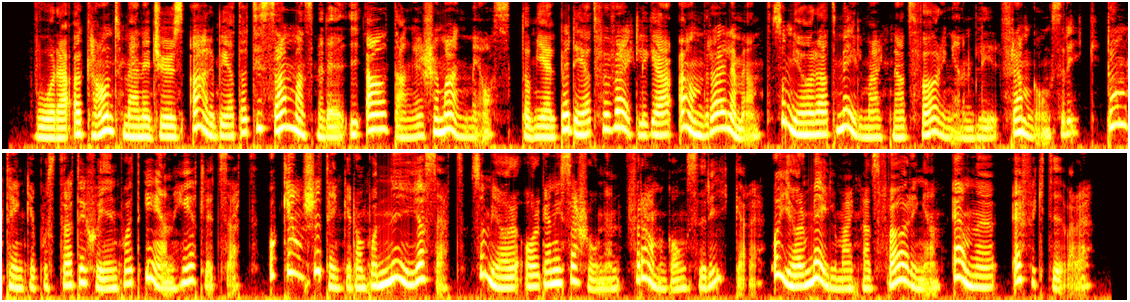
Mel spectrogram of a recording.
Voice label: locutora sueca swedish voiceover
